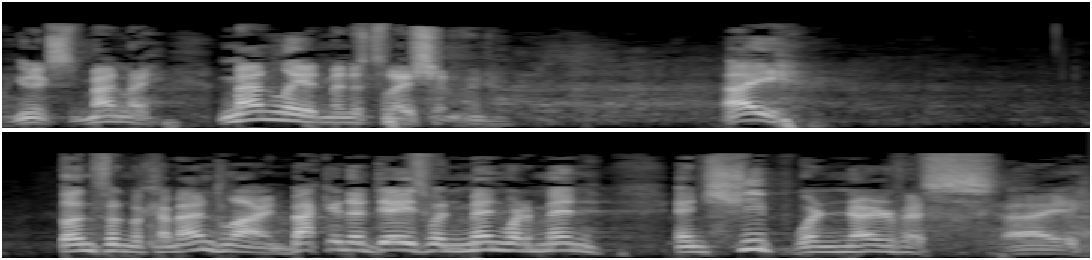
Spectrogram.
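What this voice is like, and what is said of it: Put-on Scottish accent. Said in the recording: “I did a Scottish accent.”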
